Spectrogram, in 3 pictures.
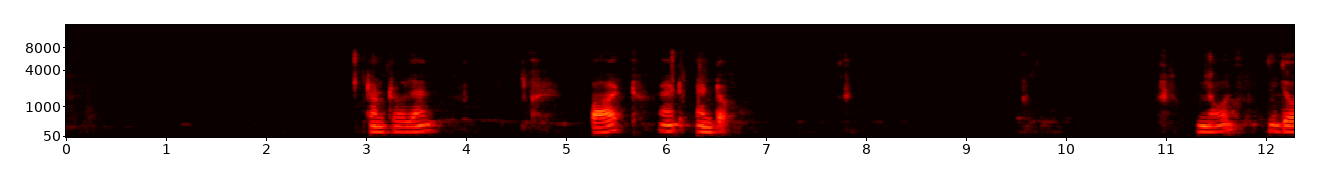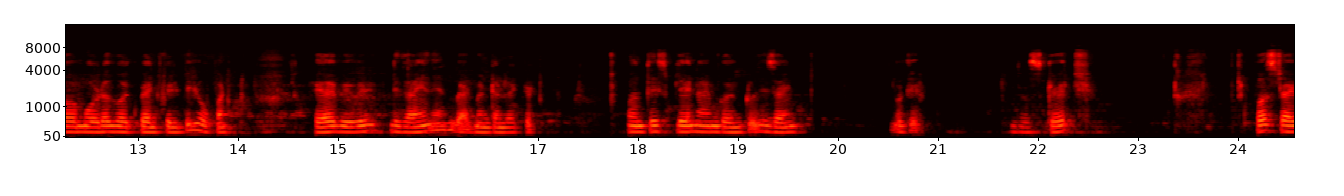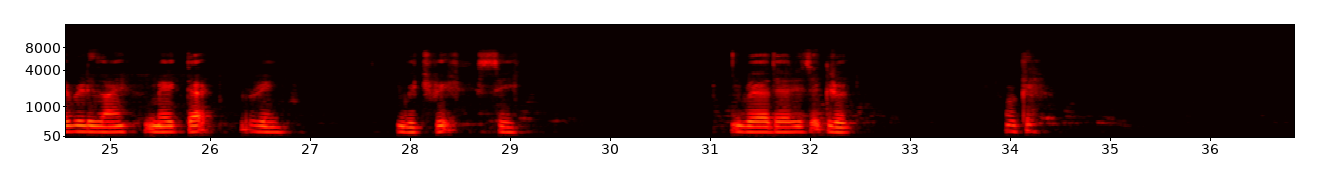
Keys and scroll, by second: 3.0 ctrl+n, 4.1-5.7 typing, 6.0 Return.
